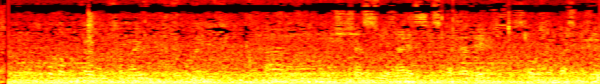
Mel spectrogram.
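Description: Cars moving slowly along a mud-covered road, under a steady low rumble, with people talking.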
